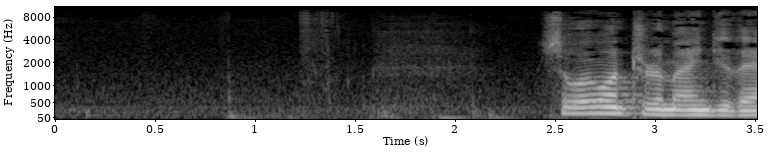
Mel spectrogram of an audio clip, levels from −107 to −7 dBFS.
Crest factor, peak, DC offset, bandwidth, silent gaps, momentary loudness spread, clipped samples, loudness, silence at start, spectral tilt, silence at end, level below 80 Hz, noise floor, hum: 16 dB; -22 dBFS; under 0.1%; 9.6 kHz; none; 12 LU; under 0.1%; -34 LUFS; 2.45 s; -7.5 dB/octave; 0 s; -72 dBFS; -73 dBFS; none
